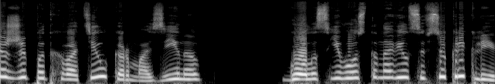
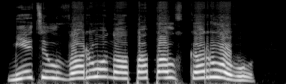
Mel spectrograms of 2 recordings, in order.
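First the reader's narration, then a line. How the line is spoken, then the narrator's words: Drunken full-throated shout. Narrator (Russian): крикнул во все горло какой-то дурак, должно быть пьяный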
